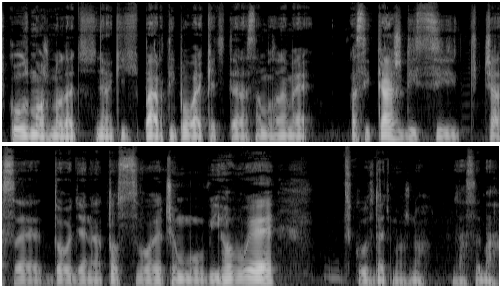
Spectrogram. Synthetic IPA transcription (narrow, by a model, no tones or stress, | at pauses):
skuːzmɔʒnɔd̪aɟɲɛakiːxpaːɾt̪ipɔʊajkɛct̪ɛd̪asamɔzɾɛjmɛ | asikaʒd̪iːsift͡ʃasɛd̪ɔjɟɛnat̪ɔsʋɔjɛt͡ʃɔmuʋiɦɔʋujɛ | skuːzd̪aɟmɔʒnɔ | asɛba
